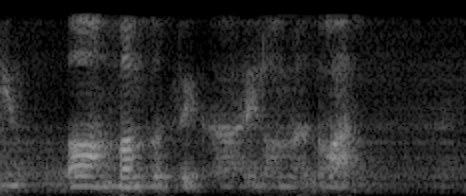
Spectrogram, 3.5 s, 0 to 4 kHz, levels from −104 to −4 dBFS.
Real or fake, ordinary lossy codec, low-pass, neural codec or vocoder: fake; AAC, 16 kbps; 3.6 kHz; codec, 16 kHz, about 1 kbps, DyCAST, with the encoder's durations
